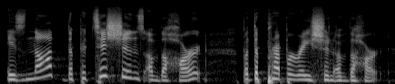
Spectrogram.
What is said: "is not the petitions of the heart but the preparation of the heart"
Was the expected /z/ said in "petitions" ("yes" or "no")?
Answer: yes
